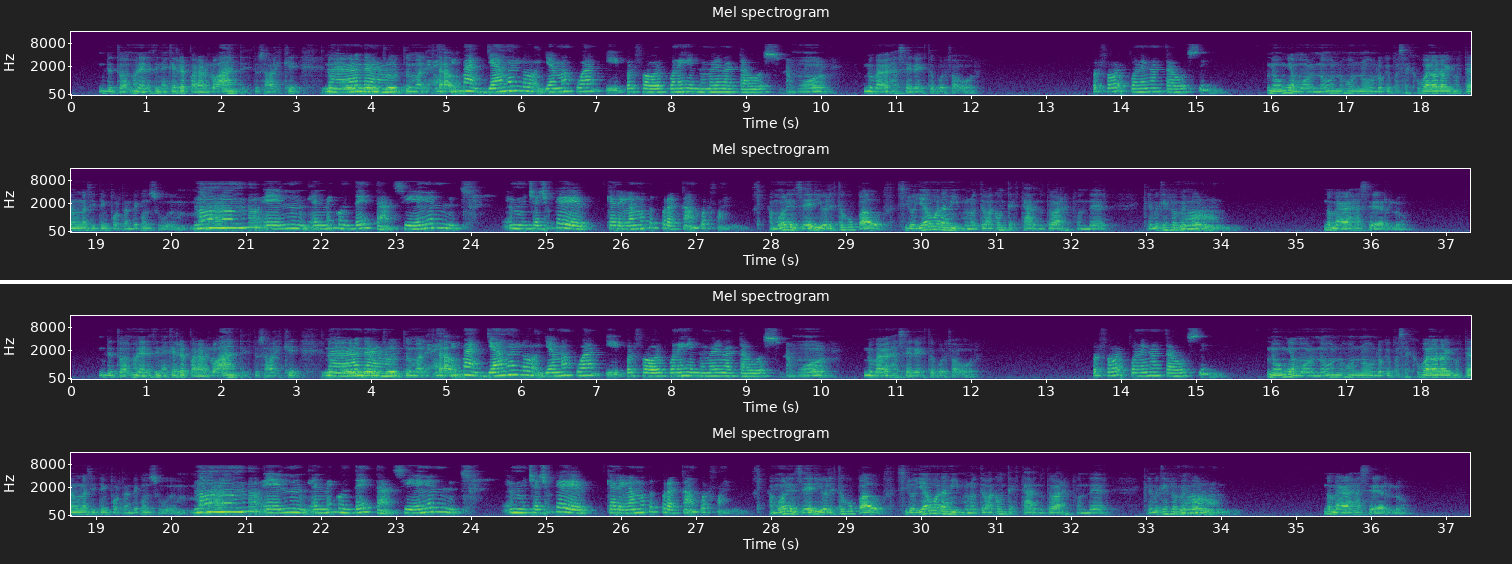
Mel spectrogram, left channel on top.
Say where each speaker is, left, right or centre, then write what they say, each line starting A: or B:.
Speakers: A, in the centre; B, on the right.
A: de todas maneras tenía que repararlo antes. Tú sabes que
B: nada.
A: no puedo vender un producto en mal estado.
B: Eh, Es más, llámalo, llama a Juan y por favor pones el número en altavoz.
A: Amor, no me hagas hacer esto, por favor.
B: Por favor, ponlo en altavoz, ¿sí?
A: No, mi amor, no, no, no. Lo que pasa es que Juan ahora mismo está en una cita importante con su eh, mamá.
B: No, no, no, él, él me contesta. Si es el, el muchacho que, que arregla motos por acá, por favor.
A: Amor, en serio, él está ocupado. Si lo llamo ahora mismo, no te va a contestar, no te va a responder. Créeme que es lo
B: No,
A: mejor. No me hagas hacerlo.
